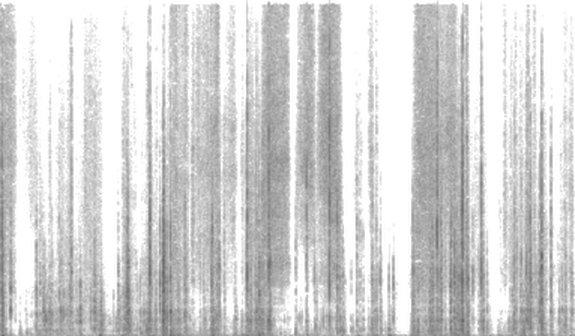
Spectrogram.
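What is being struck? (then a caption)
Folded newspaper paper bag. Fingertips rub along the creases of thin printed newspaper folded into a flattened, hollow paper bag body, folding the paper as they go. Bright, dry crinkling and rustling come in uneven bursts with brief quiet gaps, with little low end.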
